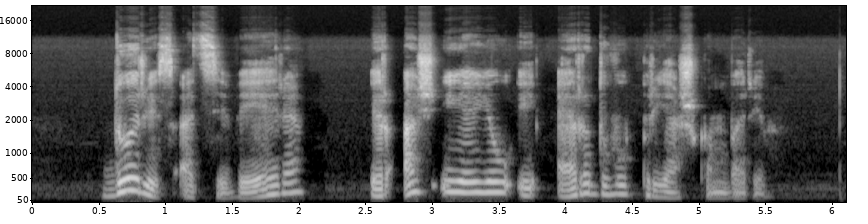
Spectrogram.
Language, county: Lithuanian, Klaipėda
